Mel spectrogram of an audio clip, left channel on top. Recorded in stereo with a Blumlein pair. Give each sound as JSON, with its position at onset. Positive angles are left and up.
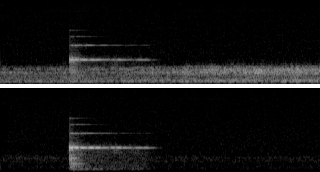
{"t": 0.7, "sound": "a piano", "azimuth_deg": -20, "distance_m": 1.7}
